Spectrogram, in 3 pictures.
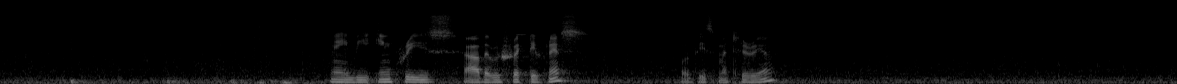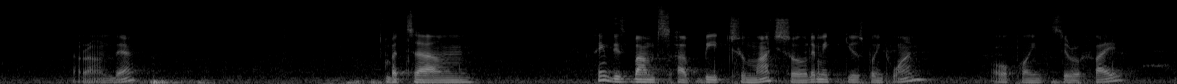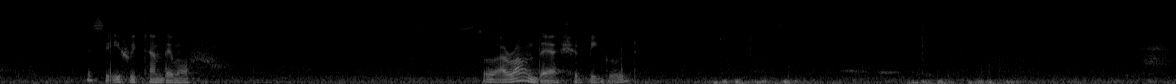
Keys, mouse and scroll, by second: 0.7 `, 1.4 scroll up 2, 1.7 `, 2.3-3.0 scroll down 1, 3.0 click, 4.3 click, 4.7 click, 6.6 click, 12.9 `, 17.6-20.4 scroll up 1, 20.6 click, 22.7 click, 24.4-35.3 drag, 28.8-29.5 scroll down 2, 29.5 `, 31.1 alt+a, 31.3 `, 33.7 `.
